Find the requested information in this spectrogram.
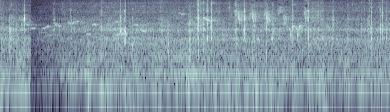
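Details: Honey bees swarming during a wild honey harvest in a forest: a dense, steady low droning hum runs throughout, with scattered clicks and knocks, and faint bird chirps higher up.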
